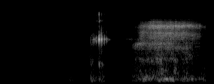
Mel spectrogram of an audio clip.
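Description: A single short mouth click about a second in, followed by a brief audible breath drawn in through the mouth just before speaking.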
